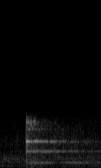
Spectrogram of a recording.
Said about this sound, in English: Okay. I'm going to give it one bell.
